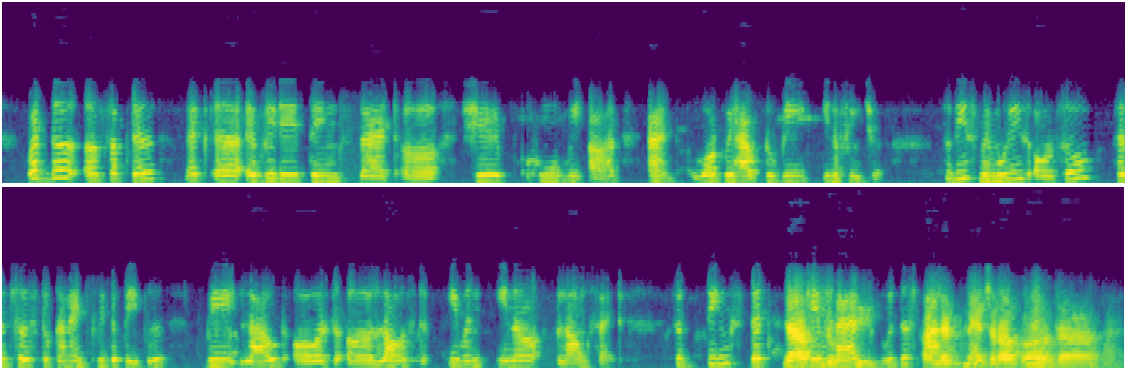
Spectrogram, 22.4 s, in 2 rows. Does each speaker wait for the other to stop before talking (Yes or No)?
No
